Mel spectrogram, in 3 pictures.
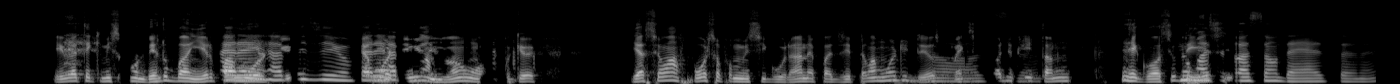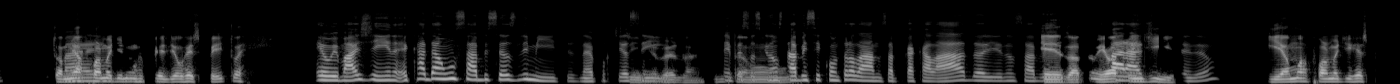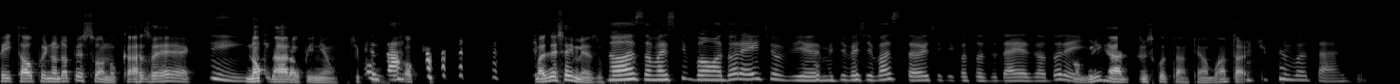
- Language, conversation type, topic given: Portuguese, podcast, Como lidar com diferenças de opinião sem perder respeito?
- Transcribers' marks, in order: laugh; laugh; laugh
